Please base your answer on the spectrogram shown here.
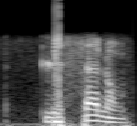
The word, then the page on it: le salon: French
